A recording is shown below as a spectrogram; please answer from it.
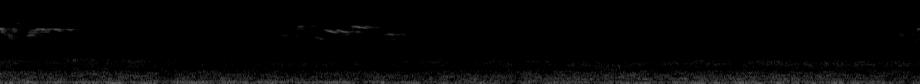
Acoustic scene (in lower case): park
